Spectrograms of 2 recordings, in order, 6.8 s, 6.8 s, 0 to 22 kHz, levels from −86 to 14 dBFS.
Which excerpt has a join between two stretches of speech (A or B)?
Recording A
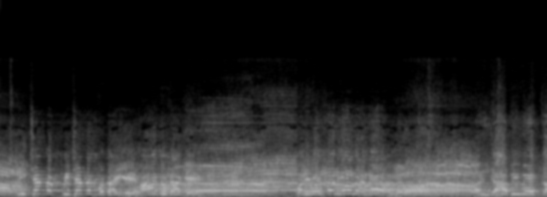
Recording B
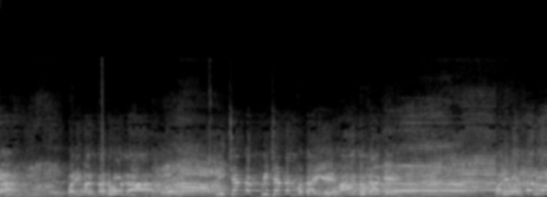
A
